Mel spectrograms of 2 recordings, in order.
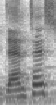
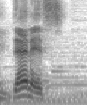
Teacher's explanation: in american english they dropped the t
